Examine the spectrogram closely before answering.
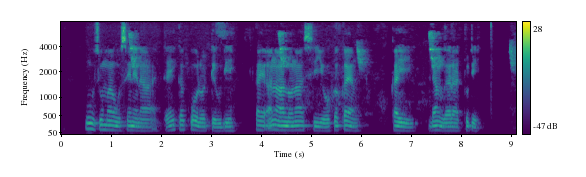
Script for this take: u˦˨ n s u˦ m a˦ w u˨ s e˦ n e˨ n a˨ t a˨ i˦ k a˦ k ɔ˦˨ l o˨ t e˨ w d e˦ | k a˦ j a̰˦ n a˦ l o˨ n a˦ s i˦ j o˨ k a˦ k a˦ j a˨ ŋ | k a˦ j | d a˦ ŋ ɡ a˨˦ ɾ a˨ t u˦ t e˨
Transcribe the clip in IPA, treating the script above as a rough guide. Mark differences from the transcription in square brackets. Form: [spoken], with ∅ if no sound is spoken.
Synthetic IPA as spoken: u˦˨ [∅] s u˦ m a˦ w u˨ s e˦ n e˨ n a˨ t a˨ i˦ k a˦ k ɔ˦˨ l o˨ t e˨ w d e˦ | k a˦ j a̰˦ n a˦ l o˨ n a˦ s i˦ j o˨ k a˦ k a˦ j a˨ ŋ | k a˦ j | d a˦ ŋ ɡ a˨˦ ɾ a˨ t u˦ t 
